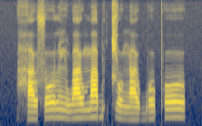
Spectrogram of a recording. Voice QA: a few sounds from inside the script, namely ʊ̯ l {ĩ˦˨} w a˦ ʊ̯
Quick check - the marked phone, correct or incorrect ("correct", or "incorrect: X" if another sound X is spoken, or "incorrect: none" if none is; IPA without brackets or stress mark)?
incorrect: ĩ˨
